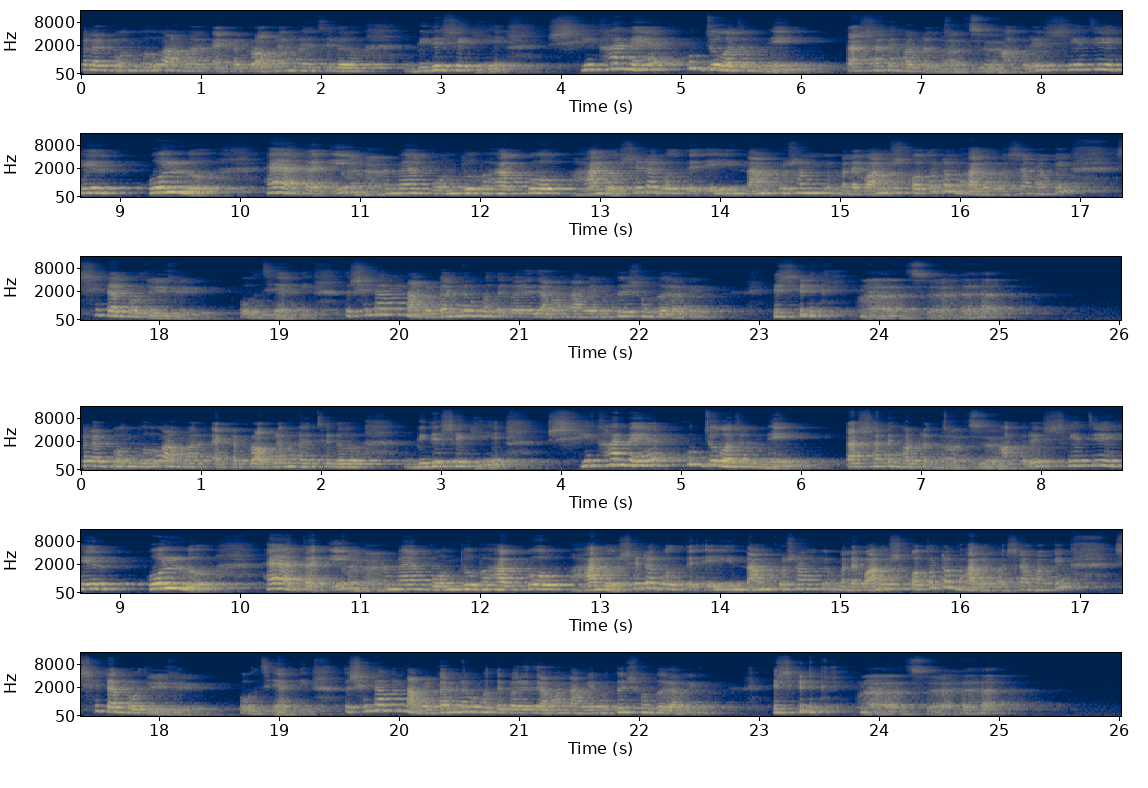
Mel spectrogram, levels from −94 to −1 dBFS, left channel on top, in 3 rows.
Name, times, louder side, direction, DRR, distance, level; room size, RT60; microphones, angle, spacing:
voice 1, 0.0-6.0 6.4-7.2 7.5-17.9 18.7-22.6 23.1-23.6, right 1 dB, 65° right, 0 dB, 0.6 m, -29 dB
voice 2, 7.1-7.7 10.8-11.2 17.9-18.3 23.8-24.9, right 1 dB, 15° right, -6 dB, 0.4 m, -38 dB
2.7 x 2.6 x 2.9 m, 1.1 s
head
